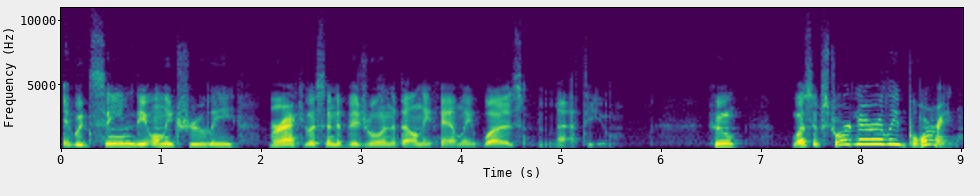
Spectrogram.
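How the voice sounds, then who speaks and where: A man's voice: medium pitch, wildly swooping pitch, normal speed, gravelly, a bit bright, clear, resonant tone, lo-fi sound, full character voice. A man playing a brooding, sardonic storyteller in an audio drama, narrating in a wordy, formal, theatrical way. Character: brooding, sardonic male storyteller of a dark tale.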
